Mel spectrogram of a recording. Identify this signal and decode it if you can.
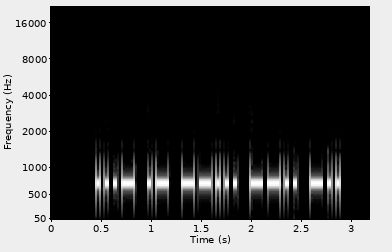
Morse code, heard as a keyed tone, about 27 wpm, 700 Hz. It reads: VA7ZD
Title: DXCC-100 Call Signs - 5 Characters - Repeated 3x - 28wpm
